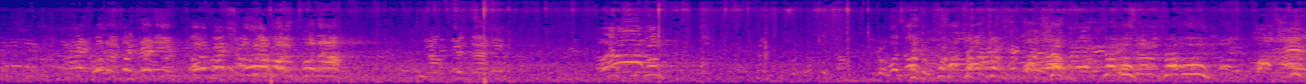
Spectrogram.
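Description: Indistinct voices chattering and calling out, with a lull around the middle and busier talk near the end.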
